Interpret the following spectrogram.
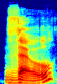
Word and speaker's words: though: word though though and it trimes with go though go though go I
